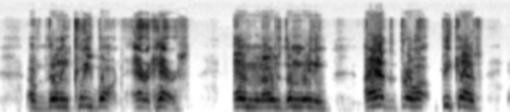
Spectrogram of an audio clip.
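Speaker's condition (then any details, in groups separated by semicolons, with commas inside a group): Cerebral palsy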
